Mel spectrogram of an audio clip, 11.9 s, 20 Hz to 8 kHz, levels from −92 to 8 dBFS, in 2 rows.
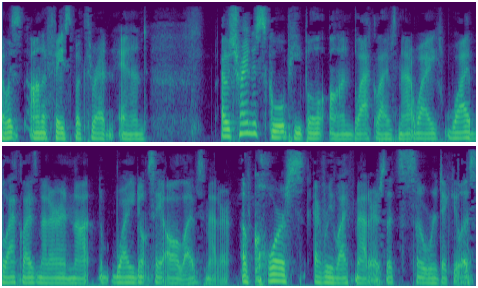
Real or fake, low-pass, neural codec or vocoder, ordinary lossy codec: fake; 7.2 kHz; vocoder, 22.05 kHz, 80 mel bands, WaveNeXt; MP3, 32 kbps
